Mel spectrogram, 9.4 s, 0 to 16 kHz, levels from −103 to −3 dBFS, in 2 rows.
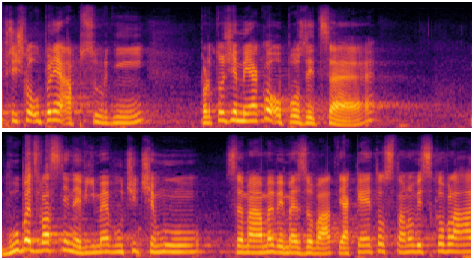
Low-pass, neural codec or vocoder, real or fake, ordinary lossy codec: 14.4 kHz; none; real; AAC, 64 kbps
